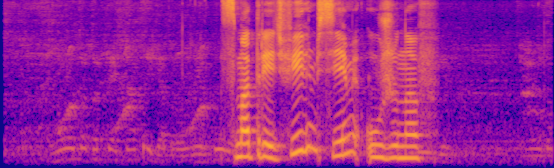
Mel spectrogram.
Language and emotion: Russian, neutral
